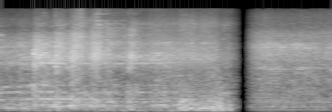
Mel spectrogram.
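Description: A passing train rushes by close up with a loud roar.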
